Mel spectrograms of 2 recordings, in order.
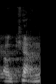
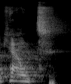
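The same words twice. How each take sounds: First: The final T has no puff of air. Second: The final T has a puff of air. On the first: "account, not account" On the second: "sometimes native speakers they may aspirate the T at the end"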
